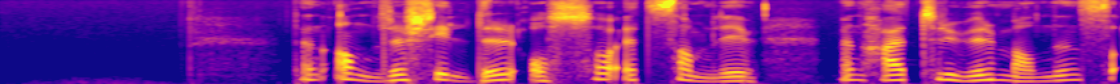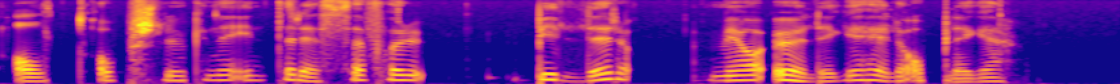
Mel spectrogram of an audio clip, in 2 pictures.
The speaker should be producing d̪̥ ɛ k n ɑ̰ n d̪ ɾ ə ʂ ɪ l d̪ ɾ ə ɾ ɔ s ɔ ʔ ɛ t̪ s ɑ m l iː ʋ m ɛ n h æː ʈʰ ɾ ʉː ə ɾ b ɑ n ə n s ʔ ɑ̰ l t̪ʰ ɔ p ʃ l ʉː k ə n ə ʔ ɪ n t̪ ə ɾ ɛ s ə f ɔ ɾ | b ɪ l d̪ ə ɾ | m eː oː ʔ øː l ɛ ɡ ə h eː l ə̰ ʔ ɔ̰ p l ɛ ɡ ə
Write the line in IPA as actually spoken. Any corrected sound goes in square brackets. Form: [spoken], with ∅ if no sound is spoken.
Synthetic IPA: d̪̥ ɛ [∅] n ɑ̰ n d̪ ɾ ə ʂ ɪ l d̪ ɾ ə ɾ ɔ s ɔ ʔ ɛ t̪ s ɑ m l iː ʋ m ɛ n h æː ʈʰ ɾ ʉː ə ɾ [m] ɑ n ə n s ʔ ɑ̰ l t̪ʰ ɔ p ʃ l ʉː k ə n ə ʔ ɪ n t̪ ə ɾ ɛ s ə f ɔ ɾ | b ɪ l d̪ ə ɾ | m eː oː ʔ øː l ɛ ɡ ə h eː l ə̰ ʔ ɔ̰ p l ɛ ɡ ə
